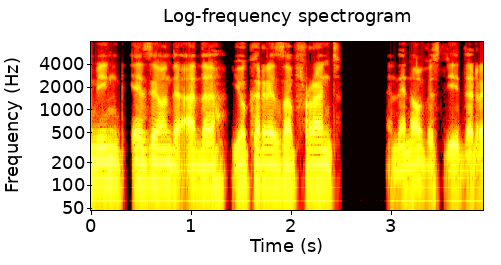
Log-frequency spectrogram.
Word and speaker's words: Gyökeres: You pronounce it. Of which surname? It's like I Gyökeres. said, Gyökeres.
